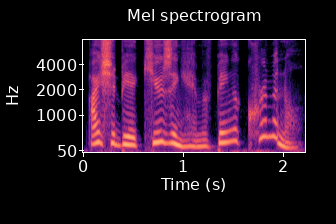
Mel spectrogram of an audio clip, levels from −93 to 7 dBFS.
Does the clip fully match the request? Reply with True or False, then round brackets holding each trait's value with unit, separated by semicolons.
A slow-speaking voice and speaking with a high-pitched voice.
False (240 wpm; 230 Hz)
